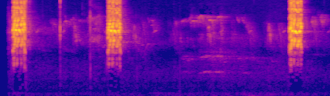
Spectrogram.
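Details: Cinnamon green-cheeked conure, a pet parrot, giving three loud, harsh, broadband squawks spaced unevenly over five seconds, with near silence between them.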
